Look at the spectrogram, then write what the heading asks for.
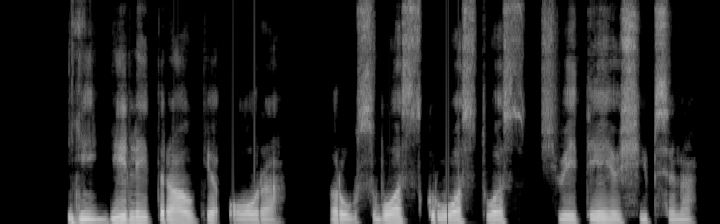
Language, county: Lithuanian, Šiauliai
